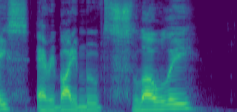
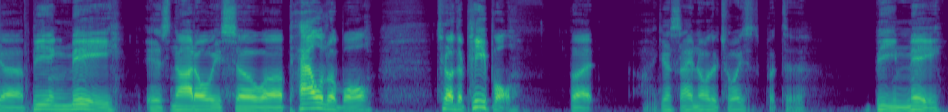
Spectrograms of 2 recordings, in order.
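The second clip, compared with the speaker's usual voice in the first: ordinary talk, nothing marked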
